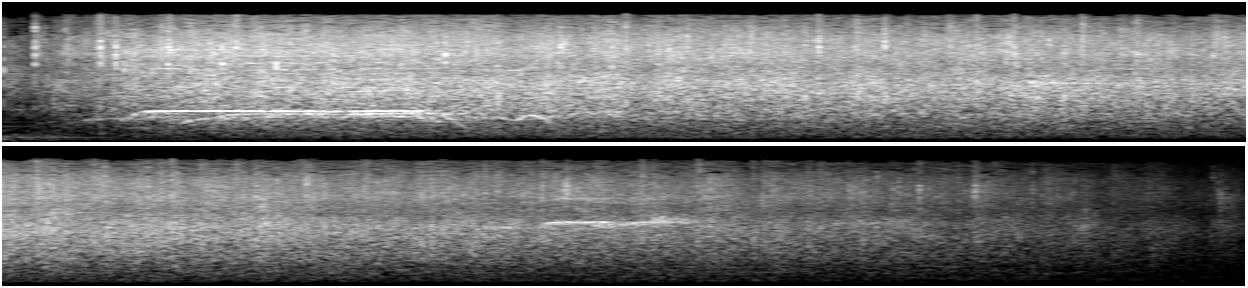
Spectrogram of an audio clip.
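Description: Audience applauding as the brass band's piece ends, with a brief cheer about a second in; the applause slowly fades away.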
